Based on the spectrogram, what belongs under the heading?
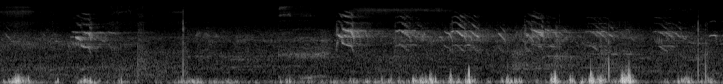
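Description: Birds chirping: short downward-sliding calls, repeated several times and bunched in the middle, over irregular low thumps and rumbling.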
